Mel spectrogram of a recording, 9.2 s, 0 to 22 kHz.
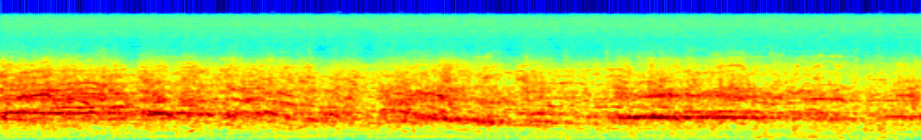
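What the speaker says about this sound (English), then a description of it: "Now we'll hear the chant from the Argentine crowd." Argentine supporters at a 1987 rugby union test against the Australian Wallabies chant in a dense, sustained roar from a large stadium crowd, rising and falling steadily beneath a commentator's voice.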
